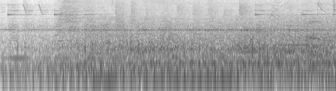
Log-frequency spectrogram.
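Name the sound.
helicopter flying overhead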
